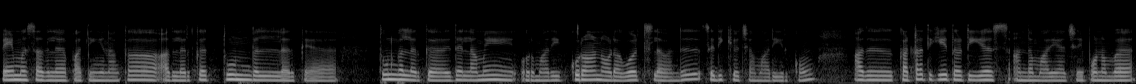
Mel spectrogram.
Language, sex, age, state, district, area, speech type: Tamil, female, 18-30, Tamil Nadu, Viluppuram, urban, spontaneous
